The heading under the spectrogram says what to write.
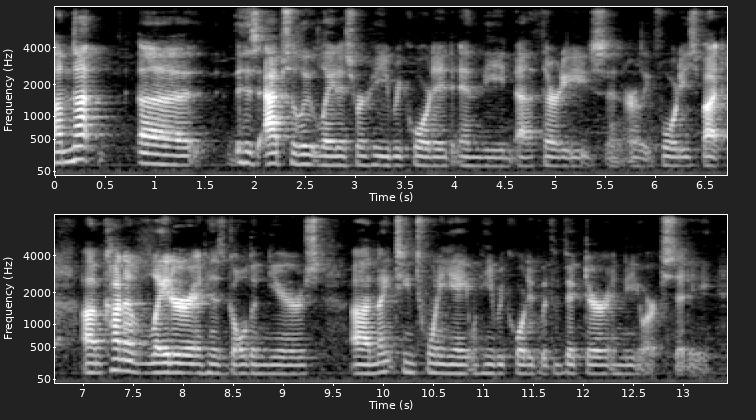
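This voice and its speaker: Fairly even intonation carries through audible room echo. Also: man, medium pitch for a man, moderate pace. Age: 20s. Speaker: video essayist on jazz. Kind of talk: casual monologue. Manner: halting, many fillers.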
